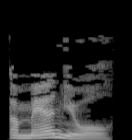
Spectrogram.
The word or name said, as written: emanuel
